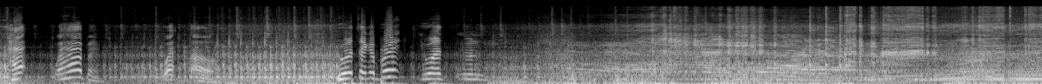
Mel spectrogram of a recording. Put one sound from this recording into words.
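A quad bike engine revs up and down loudly close by.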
